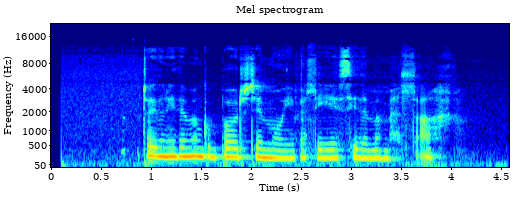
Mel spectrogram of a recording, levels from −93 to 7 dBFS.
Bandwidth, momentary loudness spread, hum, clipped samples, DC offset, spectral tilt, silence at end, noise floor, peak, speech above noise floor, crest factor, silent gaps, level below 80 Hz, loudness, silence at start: 12 kHz; 13 LU; none; under 0.1%; under 0.1%; -6 dB/octave; 0.6 s; -60 dBFS; -18 dBFS; 31 dB; 12 dB; none; -60 dBFS; -30 LUFS; 0.1 s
